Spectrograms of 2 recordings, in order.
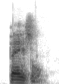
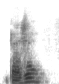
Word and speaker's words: Basel: pronunciation wrong robin basel ball how do you pronounce that basil so basil you know what i mean it's it sits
